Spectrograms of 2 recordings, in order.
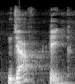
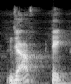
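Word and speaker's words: zaftig: জেড এফ টি আই জি কি উচ্চারণ হবে জাফটিক কি উচ্চারণ জাফটিক জেড এ এইচ এফ টি আই G someone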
